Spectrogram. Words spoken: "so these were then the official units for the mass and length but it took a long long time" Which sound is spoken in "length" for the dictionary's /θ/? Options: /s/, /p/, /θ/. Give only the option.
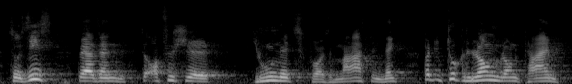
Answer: /s/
